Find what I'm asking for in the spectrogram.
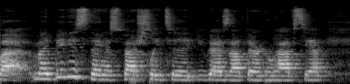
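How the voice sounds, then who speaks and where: Room echo can be heard around the voice. She, a woman, keeps a moderate pace. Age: young. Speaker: vlogger with cystic fibrosis. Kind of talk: casual chat.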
